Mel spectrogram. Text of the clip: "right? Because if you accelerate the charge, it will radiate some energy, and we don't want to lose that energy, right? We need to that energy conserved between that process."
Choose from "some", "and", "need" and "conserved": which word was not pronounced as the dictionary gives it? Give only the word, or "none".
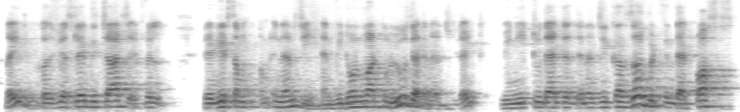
conserved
